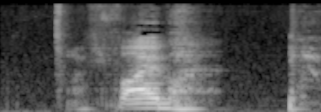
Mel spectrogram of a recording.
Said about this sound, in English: Sorry for the coughing.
